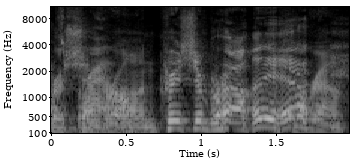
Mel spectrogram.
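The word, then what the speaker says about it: Christian Braun: What it's pronounced Christian Brown.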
